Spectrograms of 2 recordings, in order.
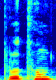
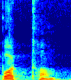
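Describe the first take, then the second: First: It begins 'pro' with an 'o' vowel. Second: It begins 'pra' with an 'a' vowel. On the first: The speaker calls it right. "অনেক অঞ্চলে প্রথম তো বলেই না" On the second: The speaker calls it wrong. "বলে প্রথম"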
